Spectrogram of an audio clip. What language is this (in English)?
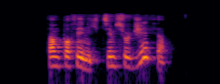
Kabyle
